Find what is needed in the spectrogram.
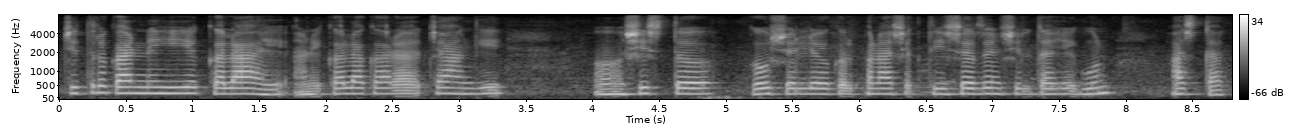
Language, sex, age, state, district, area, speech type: Marathi, female, 60+, Maharashtra, Osmanabad, rural, spontaneous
